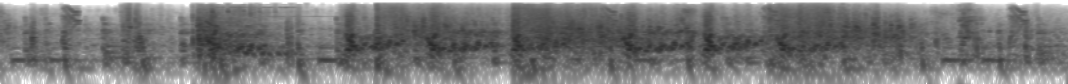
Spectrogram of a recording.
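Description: Wooden crates smash and crack.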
